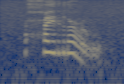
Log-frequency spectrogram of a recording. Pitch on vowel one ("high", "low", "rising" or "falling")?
high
